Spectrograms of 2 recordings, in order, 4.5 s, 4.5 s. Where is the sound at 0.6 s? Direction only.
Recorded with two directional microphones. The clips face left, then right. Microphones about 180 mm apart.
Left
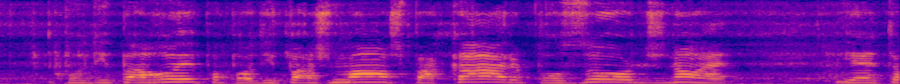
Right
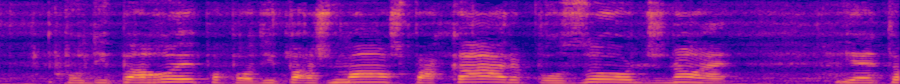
35° right (ahead or behind).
